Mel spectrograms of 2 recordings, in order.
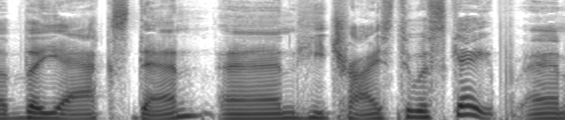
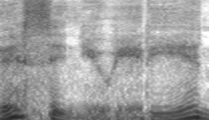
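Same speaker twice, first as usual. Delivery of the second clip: soft, hushed half-whispered aside; 8 semitones lower, 5 dB quieter than usual. Quoting a cartoon character who half-whispers to the viewers: imitating a half-whisper. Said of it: "I love how he whispers that".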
